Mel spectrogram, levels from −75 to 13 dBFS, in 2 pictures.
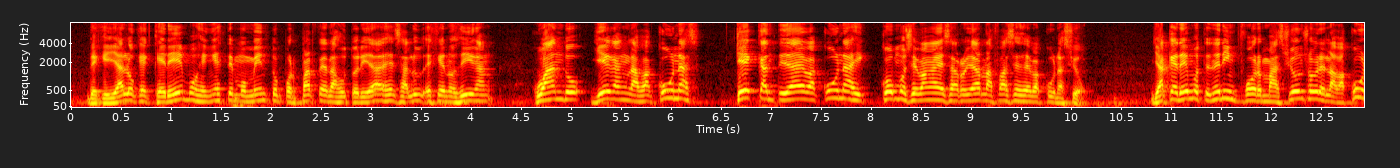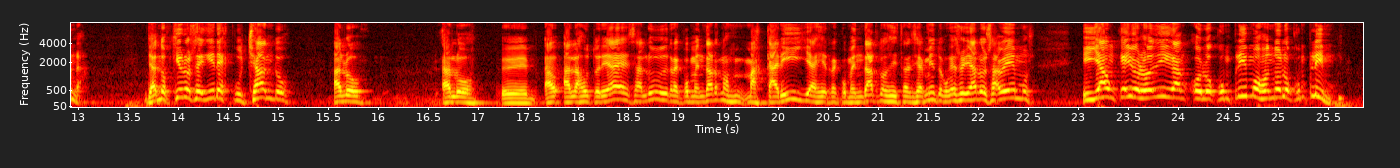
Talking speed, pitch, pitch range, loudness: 195 wpm, 175 Hz, 150-220 Hz, -11 LUFS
